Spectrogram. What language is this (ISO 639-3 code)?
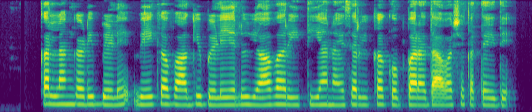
kan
